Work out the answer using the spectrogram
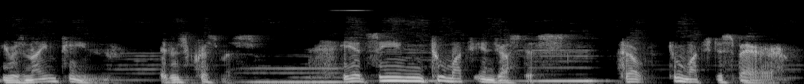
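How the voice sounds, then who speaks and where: A man hosting a 1970s radio drama, reading dramatic scripted narration in a solemn, measured way. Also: on the low side, wildly swooping pitch, gravelly, low-quality recording. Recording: 1970s radio broadcast with music.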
